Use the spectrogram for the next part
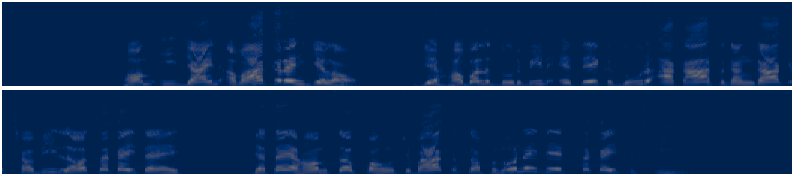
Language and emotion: Maithili, surprised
